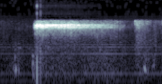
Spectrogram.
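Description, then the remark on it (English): A basketball game buzzer at a game between Kowak and the Skagway Panthers, the first buzzer ending a timeout: a loud, sustained electronic blare at a steady high pitch for over a second, slowly fading, then a shorter, quieter burst after a brief gap. “All right, that's the first buzzer, so the boys should be taken.”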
